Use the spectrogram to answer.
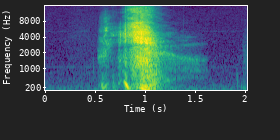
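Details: Induced sneeze in a female after a cold: a short breathy wind-up, then one forceful, hissing sneeze fading into an exhale in a quiet room.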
